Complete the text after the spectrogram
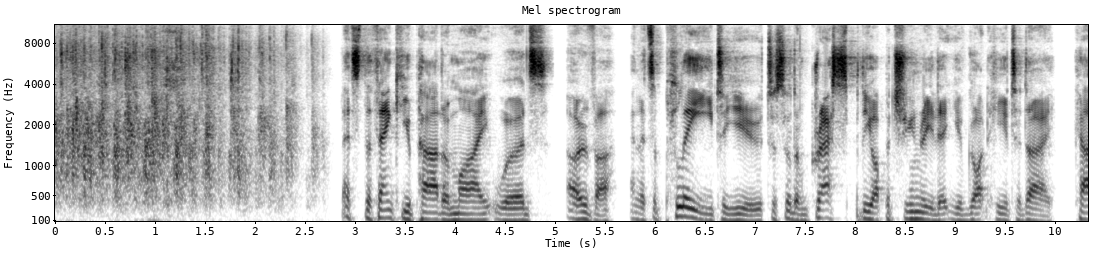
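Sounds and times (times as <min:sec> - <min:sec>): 
audience applauding at a regional meeting: 0:00.0 - 0:02.8
speech: 0:02.9 - 0:10.3.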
